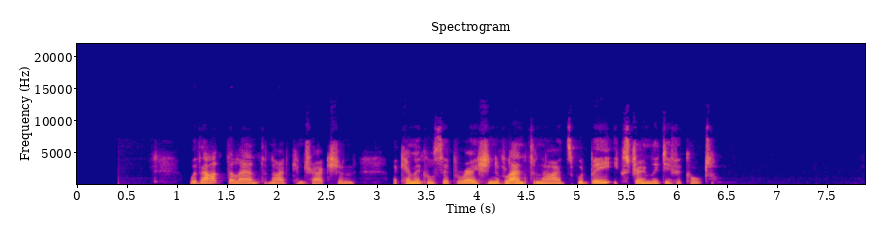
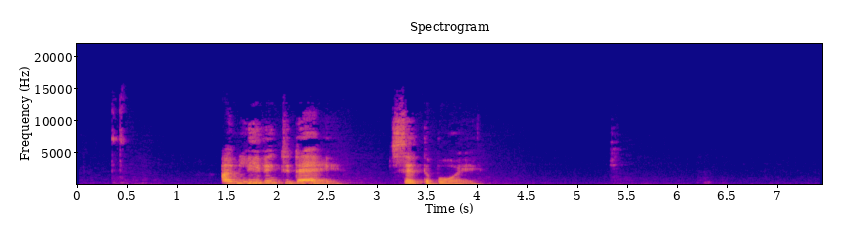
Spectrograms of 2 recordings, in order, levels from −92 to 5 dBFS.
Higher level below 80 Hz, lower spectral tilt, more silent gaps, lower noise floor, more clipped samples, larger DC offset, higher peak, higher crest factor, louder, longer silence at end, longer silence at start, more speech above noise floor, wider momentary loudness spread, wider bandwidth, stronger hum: first, -58 dBFS vs -68 dBFS; about the same, -4.5 dB/octave vs -3.5 dB/octave; neither; first, -81 dBFS vs -75 dBFS; neither; neither; about the same, -4 dBFS vs -4 dBFS; about the same, 22 dB vs 24 dB; about the same, -24 LUFS vs -22 LUFS; second, 1.5 s vs 3.4 s; first, 1.15 s vs 0.35 s; first, 57 dB vs 53 dB; second, 13 LU vs 27 LU; second, 9.8 kHz vs 13.5 kHz; neither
